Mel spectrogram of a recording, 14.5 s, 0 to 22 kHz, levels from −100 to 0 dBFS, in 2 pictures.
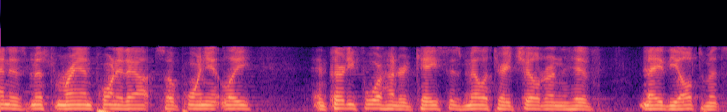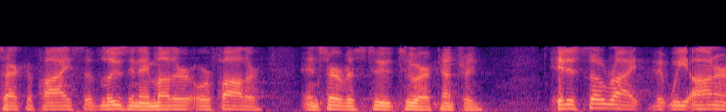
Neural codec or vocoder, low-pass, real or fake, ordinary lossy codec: none; 7.2 kHz; real; AAC, 16 kbps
